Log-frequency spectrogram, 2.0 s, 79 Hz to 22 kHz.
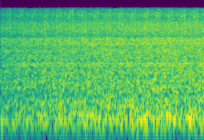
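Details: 2002 Ford F-150 SuperCrew 5.4L Triton V8 idling smoothly and quietly after a bad PCV valve was replaced, which had caused a strange whining noise at start-up and shut-off. Even hum, no hissing, ticking or knocking.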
